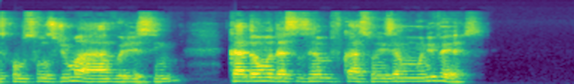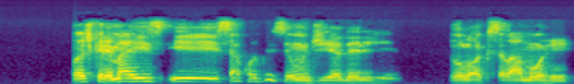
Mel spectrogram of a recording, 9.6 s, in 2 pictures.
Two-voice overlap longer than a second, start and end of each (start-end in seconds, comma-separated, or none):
none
